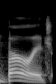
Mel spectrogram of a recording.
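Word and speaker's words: Burrage: in Ice Cube and Ronnie Buridge as in barriage of cannon fire or barrage.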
